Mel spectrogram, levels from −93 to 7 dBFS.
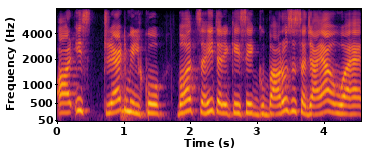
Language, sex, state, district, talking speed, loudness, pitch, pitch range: Hindi, female, Bihar, Bhagalpur, 170 wpm, -14 LUFS, 250 Hz, 235-280 Hz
